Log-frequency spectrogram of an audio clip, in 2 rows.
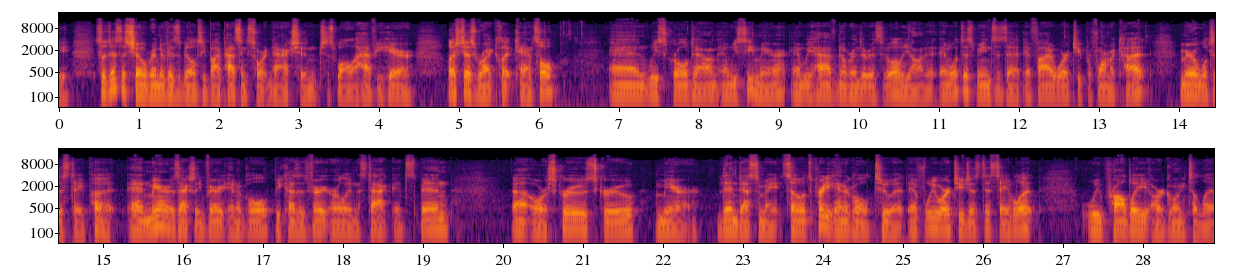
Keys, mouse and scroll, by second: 5.1 right click, 5.8-6.2 scroll down 2, 6.2 middle click, 7.3-9.6 scroll down 9, 11.6 click, 12.9 click, 13.4 click, 16.1-16.6 scroll up 7, 17.1-19.1 scroll up 7, 21.0-22.2 scroll down 10, 22.2-23.5 scroll down 1, 25.6 click.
